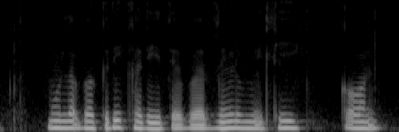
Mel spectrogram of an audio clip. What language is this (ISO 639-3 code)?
hne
